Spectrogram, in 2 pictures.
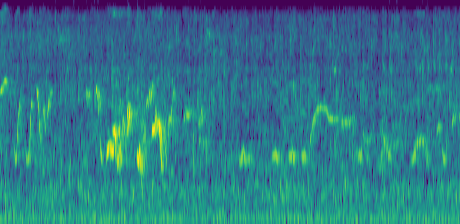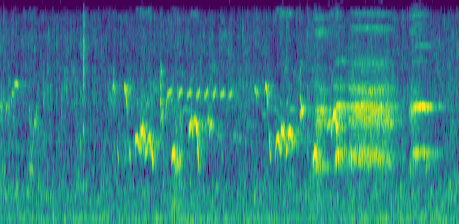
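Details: Aceh white-rumped shama singing near a waterfall, against steady trickling water. Scattered whistled phrases and chirps come first, then grow into a louder, busier burst of rapid notes toward the end.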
